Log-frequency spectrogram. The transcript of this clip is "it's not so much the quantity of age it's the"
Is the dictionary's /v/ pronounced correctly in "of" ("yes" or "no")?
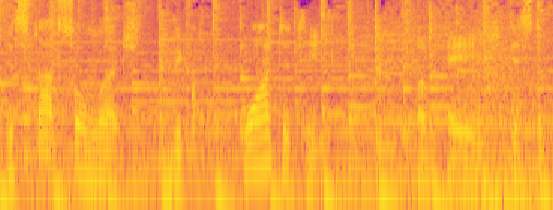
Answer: yes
